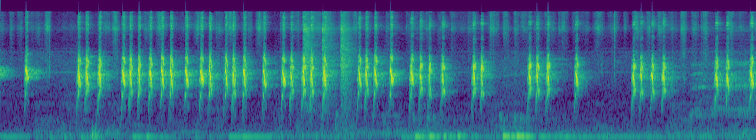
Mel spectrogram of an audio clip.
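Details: Extended 'ngekek' chattering of a yellow-vented bulbul, a lure recording for training kept birds: long rapid trains of sharp, bright notes broken by short pauses, over an intermittent low hum.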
